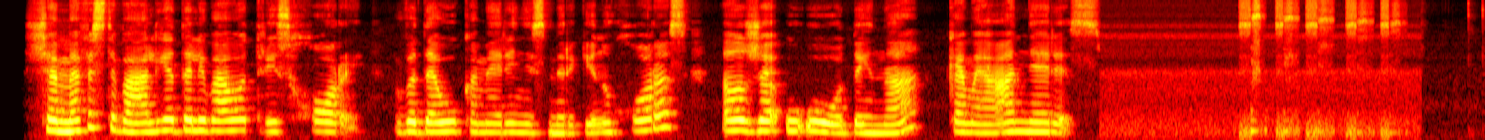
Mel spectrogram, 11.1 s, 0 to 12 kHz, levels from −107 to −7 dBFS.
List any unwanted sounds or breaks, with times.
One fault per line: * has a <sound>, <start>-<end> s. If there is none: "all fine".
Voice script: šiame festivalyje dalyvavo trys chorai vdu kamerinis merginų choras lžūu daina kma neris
* has a laugh, 9.3-10.6 s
